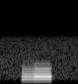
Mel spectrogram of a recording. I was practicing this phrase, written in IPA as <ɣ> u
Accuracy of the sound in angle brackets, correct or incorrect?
correct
